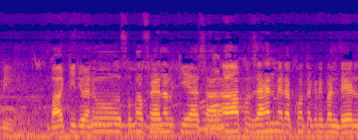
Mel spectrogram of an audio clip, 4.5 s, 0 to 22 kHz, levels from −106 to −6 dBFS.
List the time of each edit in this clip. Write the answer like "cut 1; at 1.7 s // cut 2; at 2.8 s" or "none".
cut 1; at 1.2 s // cut 2; at 2.8 s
